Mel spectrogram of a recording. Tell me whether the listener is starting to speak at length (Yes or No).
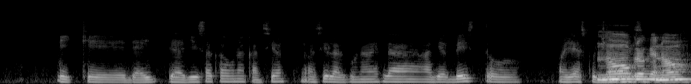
Yes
